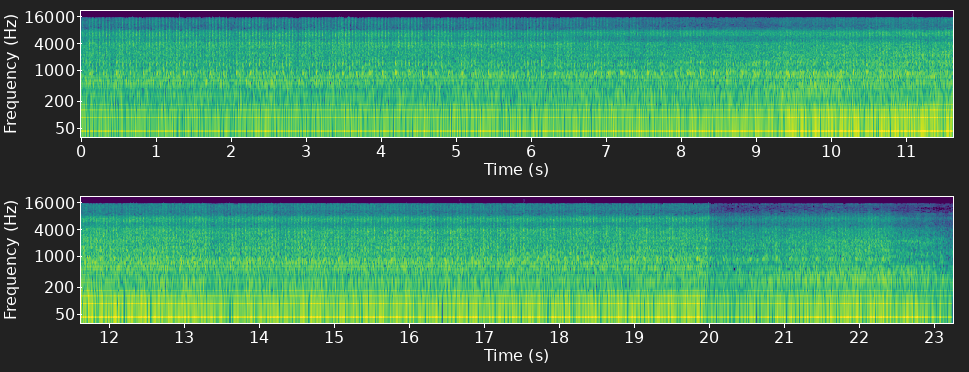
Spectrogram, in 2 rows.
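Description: Rebuilt Mitsubishi Canter 136 HDL diesel truck engine, repaired after overheating with two new nozzles and the thermostat refitted, warming up at idle with a loud, continuous clattering knock and rumble, close by.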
